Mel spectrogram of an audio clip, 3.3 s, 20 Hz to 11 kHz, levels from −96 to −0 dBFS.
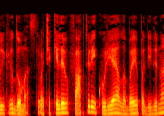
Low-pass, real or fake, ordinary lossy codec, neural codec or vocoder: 7.2 kHz; fake; MP3, 32 kbps; codec, 16 kHz, 0.9 kbps, LongCat-Audio-Codec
